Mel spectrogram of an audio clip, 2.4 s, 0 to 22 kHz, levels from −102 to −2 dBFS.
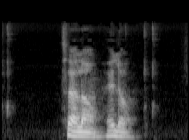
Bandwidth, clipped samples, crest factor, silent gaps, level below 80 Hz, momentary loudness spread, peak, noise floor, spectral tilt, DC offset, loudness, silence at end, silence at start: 10.5 kHz; under 0.1%; 20 dB; none; -70 dBFS; 11 LU; -10 dBFS; -81 dBFS; -8 dB/octave; under 0.1%; -28 LUFS; 0.7 s; 0.8 s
